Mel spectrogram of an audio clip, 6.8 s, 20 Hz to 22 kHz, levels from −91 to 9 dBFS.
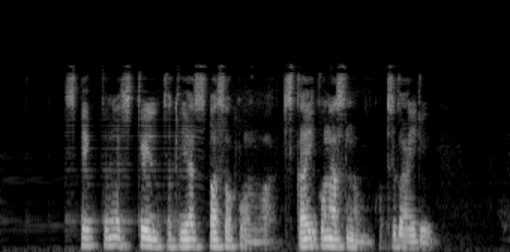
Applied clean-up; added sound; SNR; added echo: neural mask model DeepFilterNet 3.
